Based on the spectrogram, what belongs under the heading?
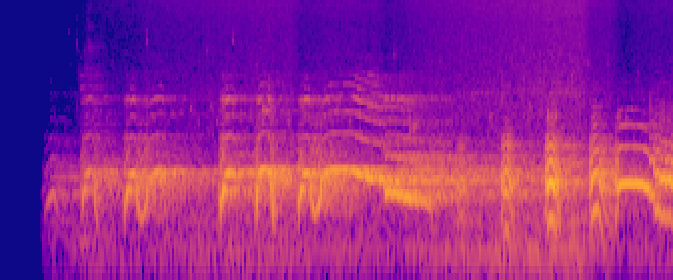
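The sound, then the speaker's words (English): A barred owl calls loudly, a rapid series of rising, swooping hoots that build into a raucous, wavering caterwaul, with no talking over it. “Do you recognize that call? That's a barred owl.”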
